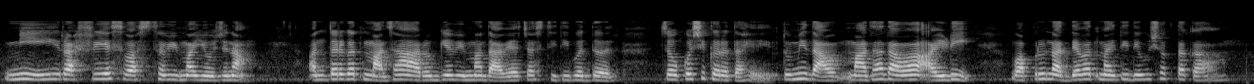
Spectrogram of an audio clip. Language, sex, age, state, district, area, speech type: Marathi, female, 60+, Maharashtra, Kolhapur, urban, read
